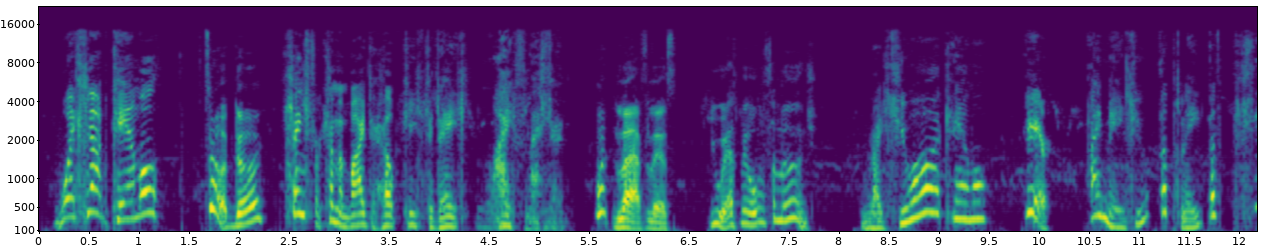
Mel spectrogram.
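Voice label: Cartoon Videogame, voice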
